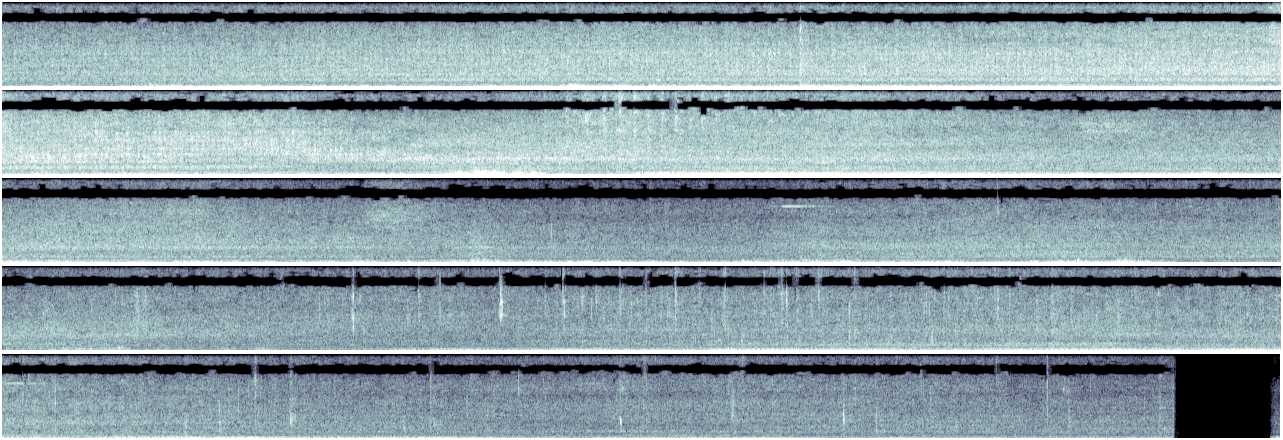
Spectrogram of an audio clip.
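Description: City street traffic: car and truck engines passing with a continuous low hum, a sudden loud burst about nine seconds in followed by a heavy engine drone, and the traffic easing somewhat in the second half.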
